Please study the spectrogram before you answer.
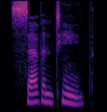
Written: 17th

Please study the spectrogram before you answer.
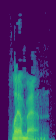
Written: lemon

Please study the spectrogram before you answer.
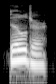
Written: builder

